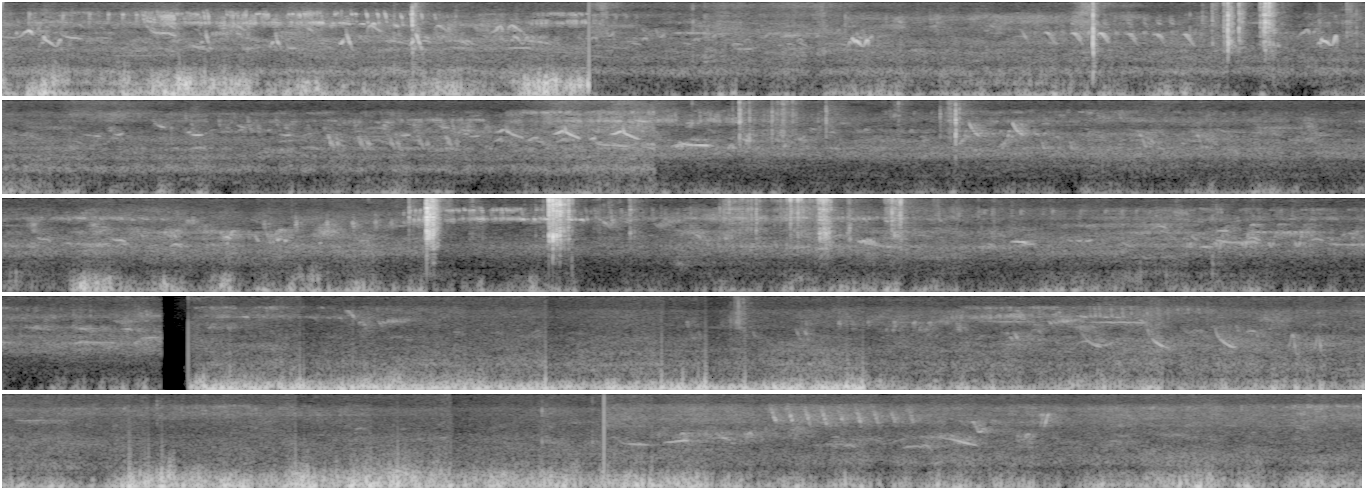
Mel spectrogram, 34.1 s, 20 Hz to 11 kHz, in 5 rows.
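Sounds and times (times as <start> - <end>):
small birds chirping: 0.0 - 21.8, 24.1 - 29.2, 30.2 - 33.8
wind rumble on microphone: 0.0 - 34.0
sharp clicks: 5.4 - 6.8, 10.4 - 11.7, 15.6 - 18.2.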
